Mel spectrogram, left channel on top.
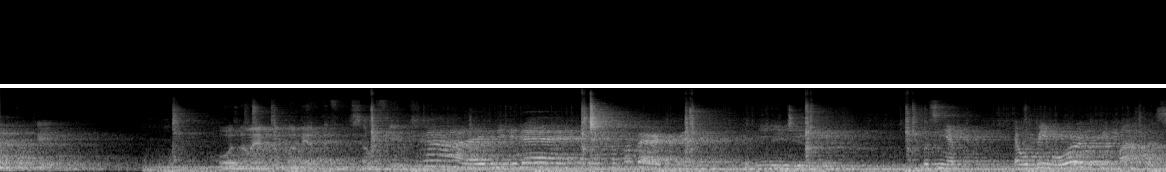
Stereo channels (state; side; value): silent; left; 63 dB below the other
